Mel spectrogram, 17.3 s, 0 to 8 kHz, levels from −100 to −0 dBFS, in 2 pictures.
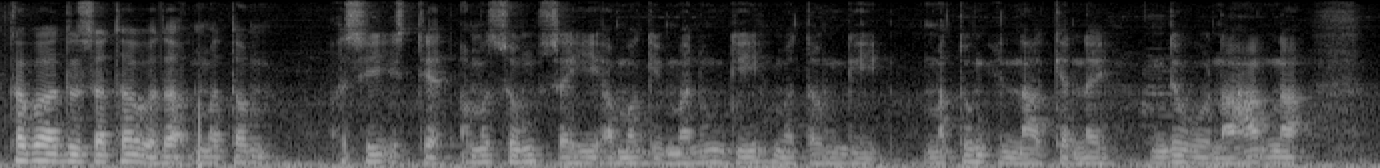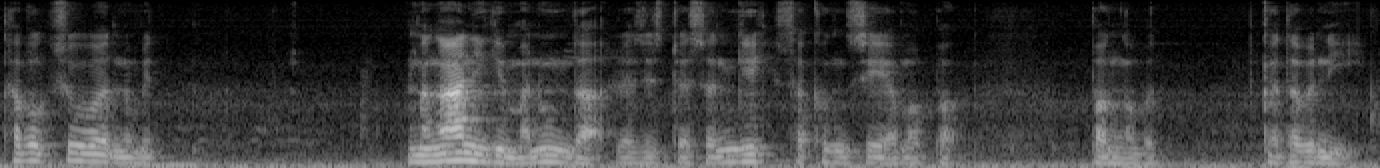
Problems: background sounds at intervals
